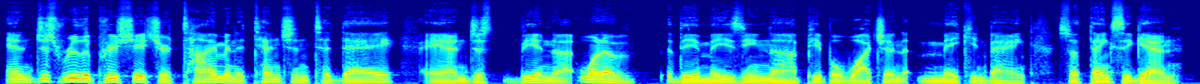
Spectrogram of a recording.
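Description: A man's voice: sits low, moderate pace, hardly any pauses, a little mellow, dry recording. A man hosting a podcast, delivering upbeat, hyped introductions and interview questions. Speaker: podcast host.

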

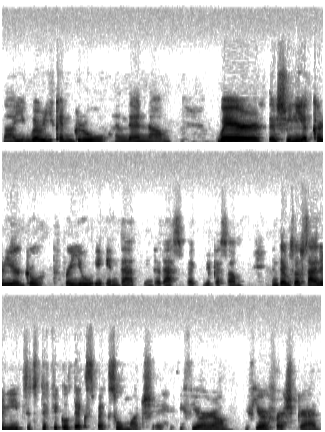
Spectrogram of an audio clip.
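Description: A young woman in her twenties with a Filipino accent, a guest giving chatty big-sister advice and often trailing off softly. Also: mid-range voice, steady tone, moderate pace, muffled recording. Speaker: interview guest, older sister. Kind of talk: casual interview mixing English and Tagalog.

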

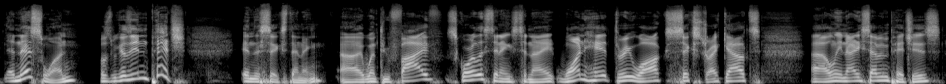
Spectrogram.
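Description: A young man hosting a solo sports podcast, talking in an animated, rambling way with lots of fillers and restarts. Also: fairly high pitch, moderate pace, no echo. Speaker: podcast host.

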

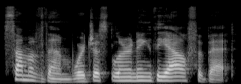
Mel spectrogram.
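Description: A woman reading scripted documentary narration with measured, deliberate phrasing. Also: fairly low pitch, animated.

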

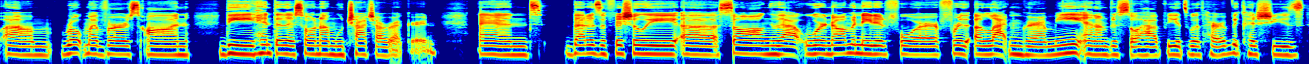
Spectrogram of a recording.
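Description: A young woman hosting a podcast, chatting casually and gushing with warmth, slipping in Spanish phrases. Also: on the low side, clear, resonant tone, dry recording, clean studio sound. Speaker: podcast host. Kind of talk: casual chat.

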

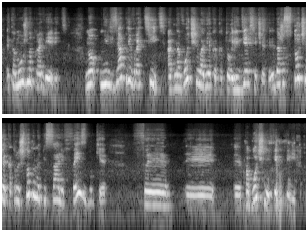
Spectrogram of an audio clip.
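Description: A woman's voice: a little high, poor audio. Woman, explaining stuff in an interview, keeps searching for words, bit of background noise. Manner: halting, searches for words, mixes in foreign terms. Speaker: medical expert guest being interviewed.

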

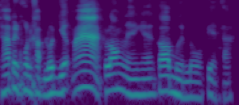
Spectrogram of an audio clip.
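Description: A man's voice: mid-range voice, very fast, a bit bright, no echo. Rambling, chatty man, dry sound. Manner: rambling, laughs often, trails off with fillers. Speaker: podcast co-host. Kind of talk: casual chat.

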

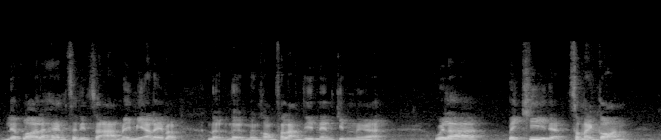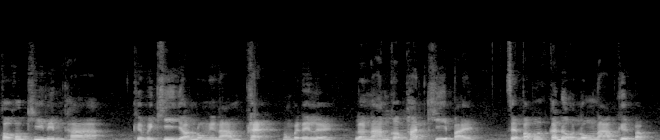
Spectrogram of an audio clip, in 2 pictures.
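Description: A man's voice: on the high side, lively intonation, quick pace, a bit bright. A man hosting a podcast in casual chat, joking as he explains at length. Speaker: podcast host. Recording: roomy with faint background noise.

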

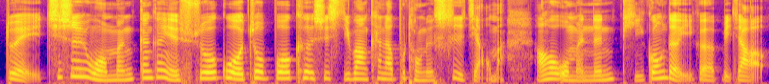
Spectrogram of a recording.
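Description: A woman's voice: mid-range voice, normal speed, hardly any pauses, mellow, no room sound. A woman co-hosts a podcast in casual conversation. Her Mandarin carries a Teochew accent from Chaoshan. The recording is close and dry. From Chaoshan, Guangdong, China. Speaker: podcast co-host.

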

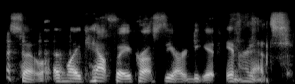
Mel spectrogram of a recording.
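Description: A woman's voice: extremely low pitch, lively intonation, fairly quick, a little hiss or hum. A woman co-hosting a podcast, chatting bluntly and offhandedly from outdoors in a farm yard. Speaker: podcast co-host, sheep farmer. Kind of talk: casual chat.

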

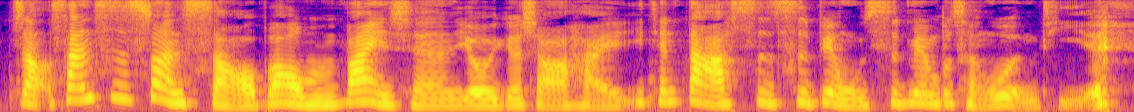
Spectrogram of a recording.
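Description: A young woman, a preschool teacher, chatting casually as a podcast co-host and telling animated stories with frequent laughter. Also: mid-range voice, fairly quick. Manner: animated storyteller, laughs often. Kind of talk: casual chat.

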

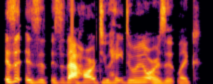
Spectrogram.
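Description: A woman's voice: mid-range voice, fairly even intonation, very fast, no echo, clean studio sound. A woman co-hosting a podcast, chatting casually and playfully with the others. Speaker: podcast co-host. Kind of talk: casual banter.

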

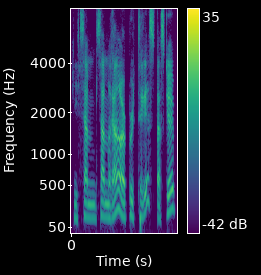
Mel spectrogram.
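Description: Man, Quebec French accent, casual sports commentary, animated intonation, dry close recording. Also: on the high side, moderate pace, no room sound. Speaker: sports podcast co-host.

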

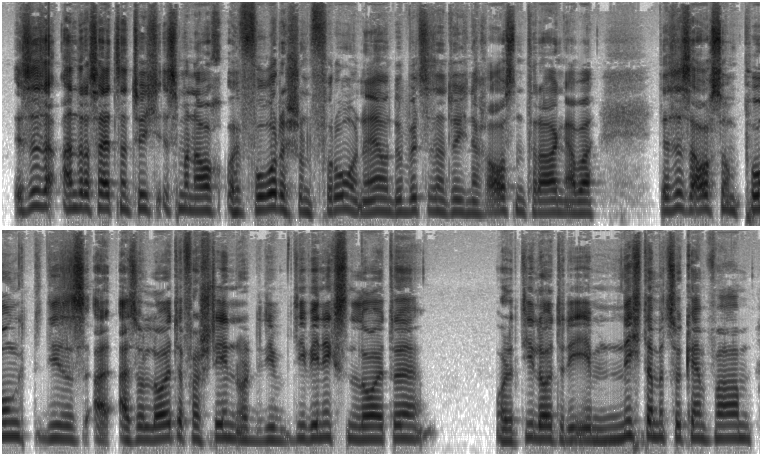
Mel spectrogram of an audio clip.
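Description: Man, casual podcast host, rambling, fillers, fairly high pitch, dry sound. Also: a little mellow, no room sound. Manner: rambling, frequent fillers and restarts. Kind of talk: casual conversation.

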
